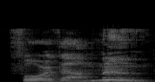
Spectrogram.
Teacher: two unstressed syllables followed by a stressed syllable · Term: anapest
